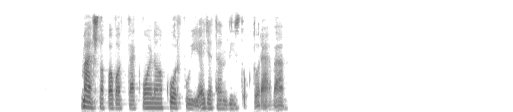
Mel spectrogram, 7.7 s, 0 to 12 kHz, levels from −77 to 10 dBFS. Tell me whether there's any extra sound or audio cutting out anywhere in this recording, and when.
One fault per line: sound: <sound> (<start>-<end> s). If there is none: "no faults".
no faults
